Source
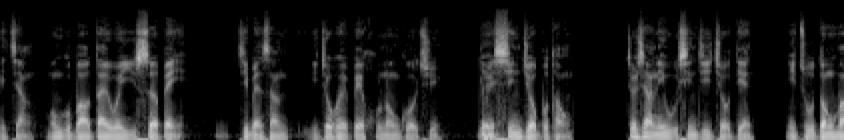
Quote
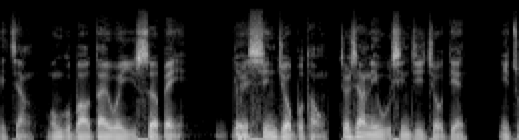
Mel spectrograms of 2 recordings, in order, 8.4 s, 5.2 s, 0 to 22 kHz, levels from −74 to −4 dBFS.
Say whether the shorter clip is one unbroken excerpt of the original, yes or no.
no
